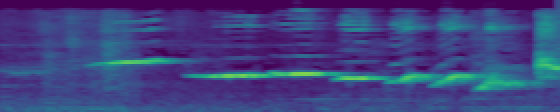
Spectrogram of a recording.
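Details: White-rumped shama bred in captivity in Depok, Indonesia, a favoured contest songbird: pure whistled notes, a long level whistle held about a second, then fast tumbling descending phrases ending in a sharp note.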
